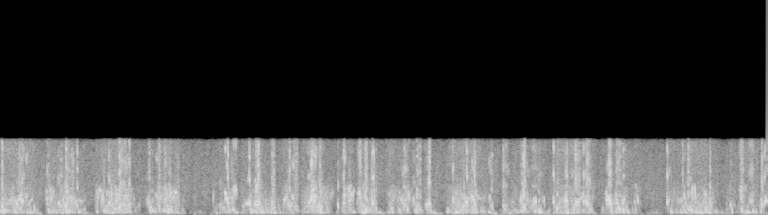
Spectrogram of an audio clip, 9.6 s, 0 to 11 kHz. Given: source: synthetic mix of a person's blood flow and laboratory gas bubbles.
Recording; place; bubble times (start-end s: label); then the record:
Doppler ultrasound of blood flow; precordium
0.00-0.53 s: bubbles
0.57-1.10 s: bubbles
1.20-1.78 s: bubbles
1.82-2.34 s: bubbles
2.65-4.77 s: bubbles
4.84-5.48 s: bubbles
5.58-6.21 s: bubbles
6.29-7.46 s: bubbles
7.53-8.03 s: bubbles
8.32-8.99 s: bubbles
9.08-9.61 s: bubbles
From the record:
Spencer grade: 4 (maximum detectable bubble signal sounding continuously throughout systole and diastole of every cardiac period, and overriding the amplitude of the normal cardiac signals); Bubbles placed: anywhere in the cardiac cycle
